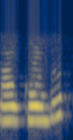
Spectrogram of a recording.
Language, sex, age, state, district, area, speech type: Odia, female, 18-30, Odisha, Koraput, urban, conversation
